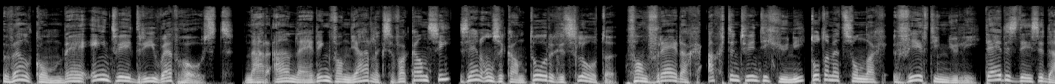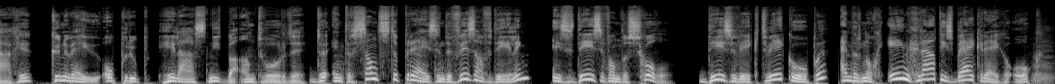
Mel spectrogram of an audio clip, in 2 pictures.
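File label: Flemish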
